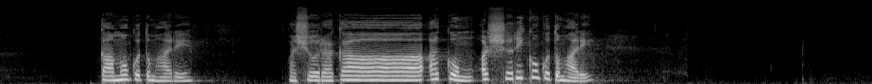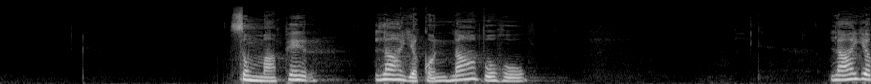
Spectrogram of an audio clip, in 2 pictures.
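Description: A woman chants slowly into a microphone, with long melodic phrases and pauses between them.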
